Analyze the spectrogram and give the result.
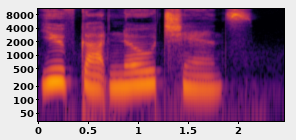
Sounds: human voice
speech
woman speaking

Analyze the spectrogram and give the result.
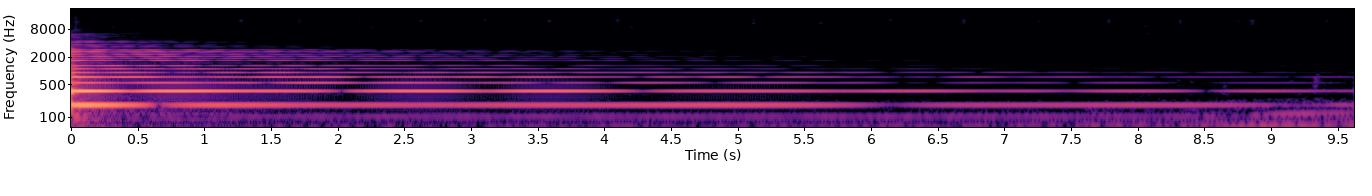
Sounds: piano
music
musical instrument
keyboard (musical)

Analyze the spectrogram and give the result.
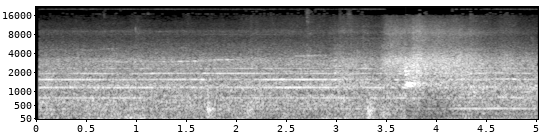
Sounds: rail transport
subway
vehicle

